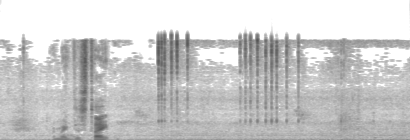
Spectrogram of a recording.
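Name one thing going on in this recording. A small plastic plug clicks into a socket.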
